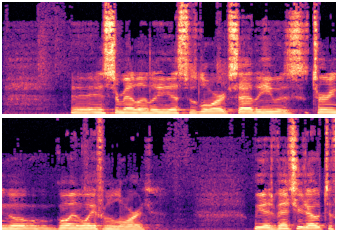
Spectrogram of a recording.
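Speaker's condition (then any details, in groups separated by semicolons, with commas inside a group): Parkinson's disease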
